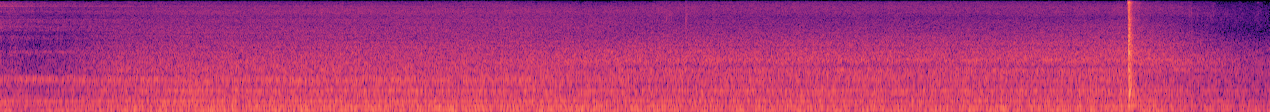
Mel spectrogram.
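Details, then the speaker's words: HVAC blower, belt just fitted, switched on with a jumper from G to R at the unit instead of the thermostat. An even, steady rush of air with no squeal, thump or wobble and one brief click; the blower runs smoothly. "So it does appear to be running pretty smoothly."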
